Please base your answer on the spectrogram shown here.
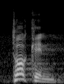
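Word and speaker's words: Tolkien: Token es así que se pronuncia, profesor en inglés sabe, no vaya cosa que yo lo estoy diciendo aquí en CBA token.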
